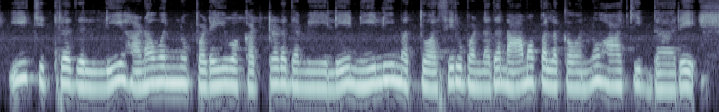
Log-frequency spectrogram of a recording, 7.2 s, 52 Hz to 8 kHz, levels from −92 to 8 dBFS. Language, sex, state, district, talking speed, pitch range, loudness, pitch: Kannada, female, Karnataka, Bangalore, 110 wpm, 165-195 Hz, -15 LUFS, 180 Hz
